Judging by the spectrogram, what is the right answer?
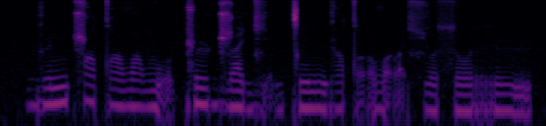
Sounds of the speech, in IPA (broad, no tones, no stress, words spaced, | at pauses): ɡʉnʈ͡ʂe tˤyðˤɛvo̰ ǁyɖ͡ʐa d͡ʑæ̰ɡǀĩnɡetˤḭ ðˤæ̰ ɕoso rʉ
